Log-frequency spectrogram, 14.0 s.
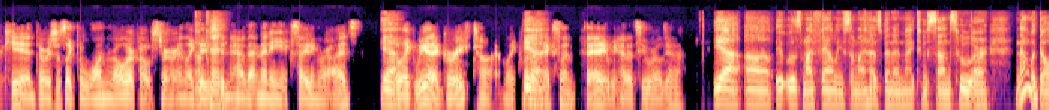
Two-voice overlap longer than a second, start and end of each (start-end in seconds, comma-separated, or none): none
